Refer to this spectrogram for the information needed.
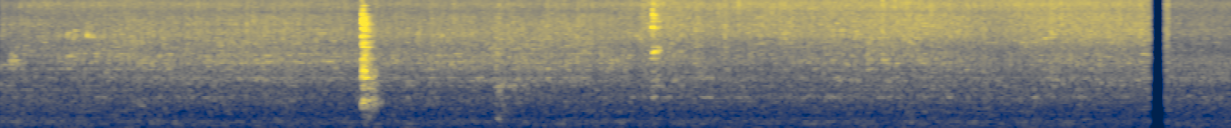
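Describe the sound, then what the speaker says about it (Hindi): Potato pieces and bottle gourd shoots frying in a pan for a bhujia give a quiet, steady sizzle, broken by a couple of sharp stirring clinks before a brief cut. "अब इसको मैं थोड़ी देर भूनूंगी।"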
